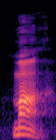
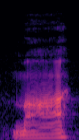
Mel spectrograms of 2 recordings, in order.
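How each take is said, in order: First: The pitch falls sharply from high. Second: The pitch dips low, then rises. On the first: "the dropping tone" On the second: "the low rising tone"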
